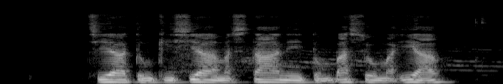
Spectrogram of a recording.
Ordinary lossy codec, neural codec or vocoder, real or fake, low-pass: MP3, 96 kbps; none; real; 10.8 kHz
